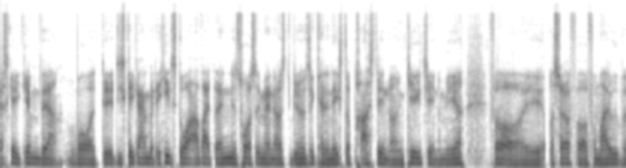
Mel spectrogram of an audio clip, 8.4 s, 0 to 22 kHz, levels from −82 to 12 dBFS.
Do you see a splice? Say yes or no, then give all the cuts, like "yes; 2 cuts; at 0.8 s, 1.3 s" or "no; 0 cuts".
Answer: no; 0 cuts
